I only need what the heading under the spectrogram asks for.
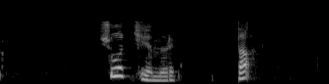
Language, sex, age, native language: Icelandic, male, 10, Icelandic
